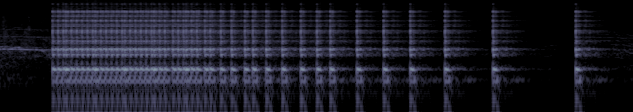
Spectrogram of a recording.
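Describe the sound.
A prize wheel spinning: a low hum, then a sudden burst of rapid ratcheting clicks that gradually slow, the gaps widening until a few last isolated clicks as the wheel comes to rest.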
